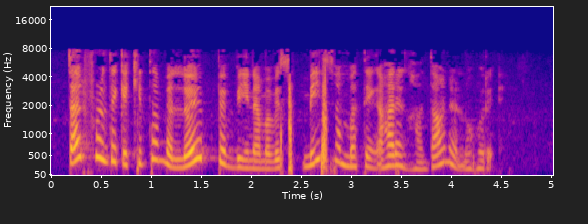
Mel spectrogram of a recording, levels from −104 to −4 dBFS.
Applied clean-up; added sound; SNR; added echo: none; none; none; none.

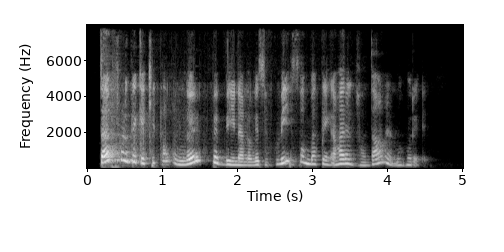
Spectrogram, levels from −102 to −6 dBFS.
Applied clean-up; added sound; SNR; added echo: neural mask model DeepFilterNet 3.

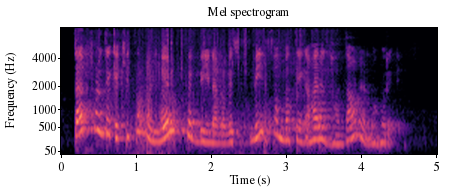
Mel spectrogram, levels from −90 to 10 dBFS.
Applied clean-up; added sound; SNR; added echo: neural separator model SepFormer DNS4.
